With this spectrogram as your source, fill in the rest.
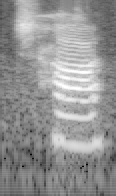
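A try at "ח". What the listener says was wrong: So the same part that we were working on with the brother, it's going to be more of a hard H. Ha. Like the word yuck. At the end of it, yeah.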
